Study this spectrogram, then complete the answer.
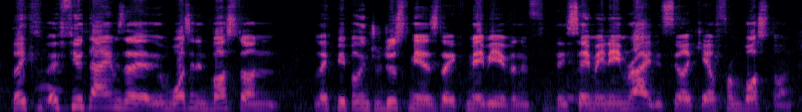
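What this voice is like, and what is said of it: Israeli-accented English. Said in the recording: “I'm from Israel ... a weird accent. That's not the Bostonian accent ... What is that accent? I've never heard that before.”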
